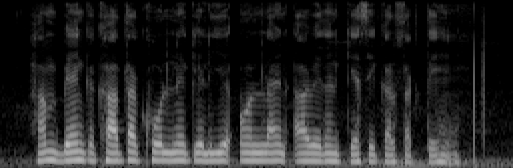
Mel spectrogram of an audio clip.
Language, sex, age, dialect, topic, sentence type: Hindi, male, 18-24, Awadhi Bundeli, banking, question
